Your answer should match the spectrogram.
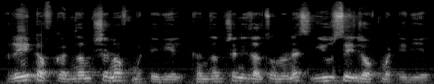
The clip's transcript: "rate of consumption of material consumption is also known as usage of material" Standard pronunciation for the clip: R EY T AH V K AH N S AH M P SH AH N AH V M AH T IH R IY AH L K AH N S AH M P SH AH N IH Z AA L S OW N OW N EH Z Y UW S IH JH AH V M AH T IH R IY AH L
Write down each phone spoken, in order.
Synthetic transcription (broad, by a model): R EY T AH F K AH N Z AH M P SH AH N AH F M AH T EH R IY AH L K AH N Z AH M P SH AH N IH Z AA L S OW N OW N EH S Y UW S IH JH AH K M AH T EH R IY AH L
